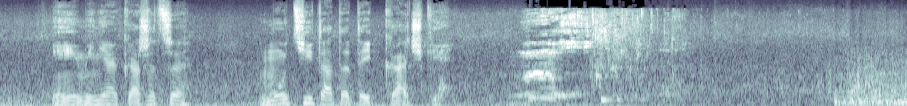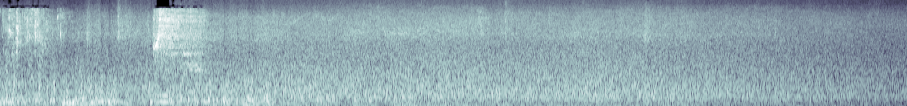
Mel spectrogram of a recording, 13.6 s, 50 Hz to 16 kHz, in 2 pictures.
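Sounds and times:
speech: 0.4s - 4.8s, 8.0s - 8.4s
heavy rain in a thunderstorm at sea: 3.4s - 13.5s
deep rumbling roll of thunder at sea: 6.1s - 10.6s.

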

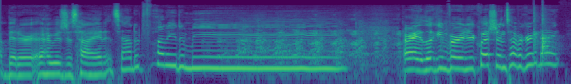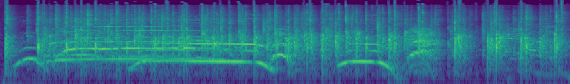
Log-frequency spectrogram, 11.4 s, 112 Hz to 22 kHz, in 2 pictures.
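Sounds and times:
speech: 0.0s - 6.4s
laughter: 2.1s - 4.5s
audience clapping after a comedy set: 5.2s - 11.4s
people whooping and calling out: 5.8s - 11.4s.

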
